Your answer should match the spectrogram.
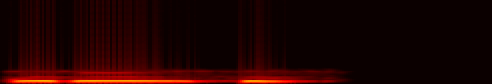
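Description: A pigeon cooing three notes: a short coo, a long held coo, then a short one, stopping about a second and a half in.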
